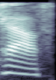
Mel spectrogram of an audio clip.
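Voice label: "calves", US English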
